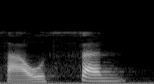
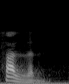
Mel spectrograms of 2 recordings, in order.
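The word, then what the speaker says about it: southern: Tetapi cuma gara-gara ditambahkan tiga huruf. E-R-N, E-R-N. Yang mana artinya bagian selatan, membacanya bukan sausen, harusnya tentunya sausen, tapi membacanya sazen, sazen, saz dengan z, sazen.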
